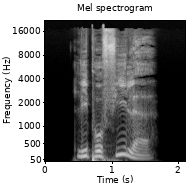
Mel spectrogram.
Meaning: inflection of lipophil: 1. strong/mixed nominative/accusative feminine singular 2. strong nominative/accusative plural 3. weak nominative all-gender singular
- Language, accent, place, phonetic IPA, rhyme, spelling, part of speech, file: German, Germany, Berlin, [lipoˈfiːlə], -iːlə, lipophile, adjective, De-lipophile.ogg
